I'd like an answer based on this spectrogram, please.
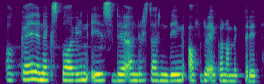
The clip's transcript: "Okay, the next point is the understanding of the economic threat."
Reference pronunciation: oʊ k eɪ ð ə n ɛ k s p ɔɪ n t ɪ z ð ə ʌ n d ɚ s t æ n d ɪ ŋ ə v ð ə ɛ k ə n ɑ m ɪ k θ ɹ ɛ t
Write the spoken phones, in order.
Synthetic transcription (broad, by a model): oʊ k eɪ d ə n ɛ k s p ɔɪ n ɪ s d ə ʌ n d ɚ s t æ n d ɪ ŋ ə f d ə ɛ k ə n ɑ m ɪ k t ɹ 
